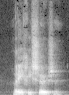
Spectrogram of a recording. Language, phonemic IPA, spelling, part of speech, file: Dutch, /reɣiˈsøzə/, regisseuse, noun, Nl-regisseuse.ogg
- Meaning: female director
